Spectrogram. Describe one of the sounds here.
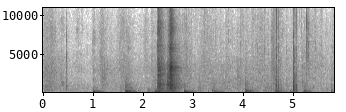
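Footsteps climb stairs indoors.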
